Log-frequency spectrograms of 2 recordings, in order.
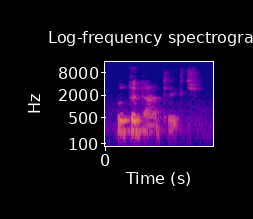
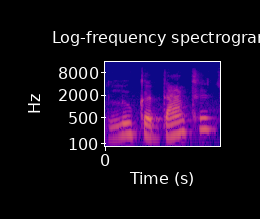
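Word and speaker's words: Dončić: Luka Doncic. – Luka Doncic.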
